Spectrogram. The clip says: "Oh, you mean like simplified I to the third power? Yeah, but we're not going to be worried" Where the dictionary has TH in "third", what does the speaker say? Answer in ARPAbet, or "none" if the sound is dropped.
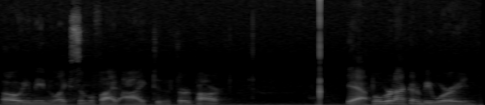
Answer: TH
